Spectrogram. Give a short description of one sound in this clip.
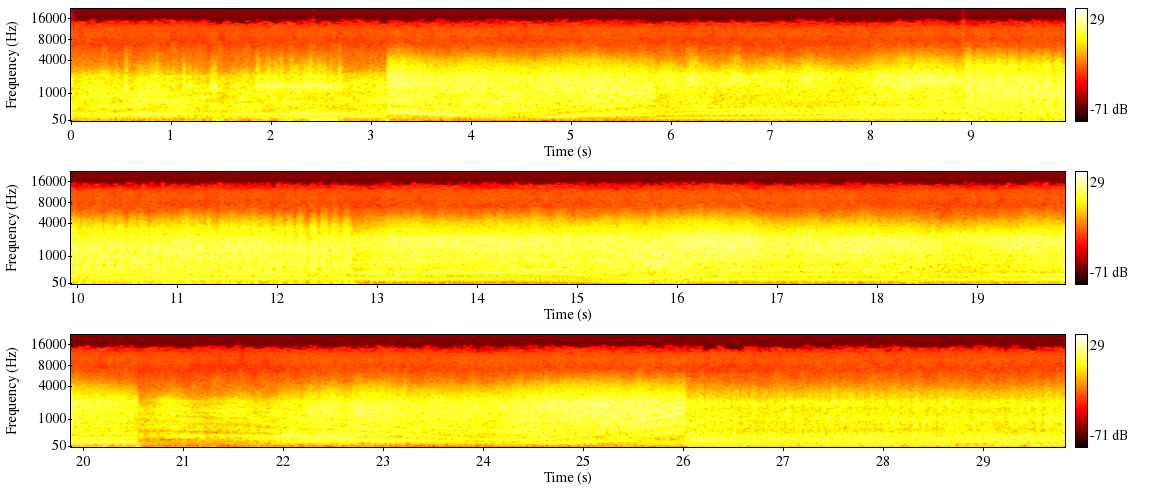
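A propeller plane engine roars and whines as it swoops past.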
